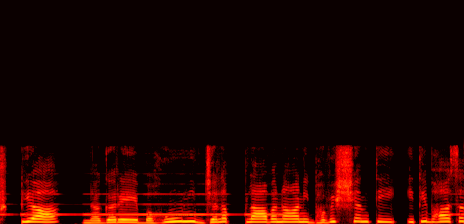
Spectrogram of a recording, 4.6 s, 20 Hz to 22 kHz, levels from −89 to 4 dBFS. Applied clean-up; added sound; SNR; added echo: neural mask model RNNoise.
